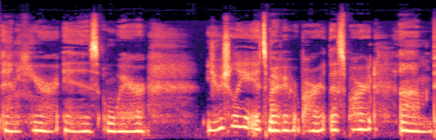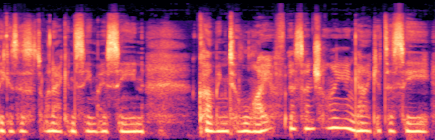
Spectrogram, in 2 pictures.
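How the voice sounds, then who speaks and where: A woman whispering softly in a casual, reflective ASMR commentary, close to the microphone with a breathy voice. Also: fairly low pitch. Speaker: ASMR creator narrating own project. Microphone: close, dry microphone.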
